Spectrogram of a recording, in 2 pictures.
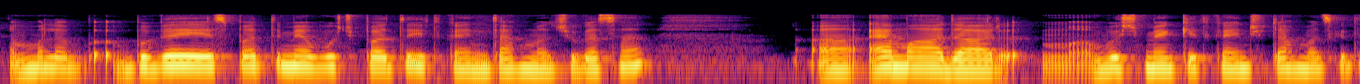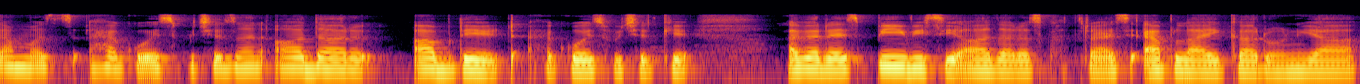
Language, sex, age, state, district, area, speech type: Kashmiri, female, 18-30, Jammu and Kashmir, Srinagar, urban, spontaneous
